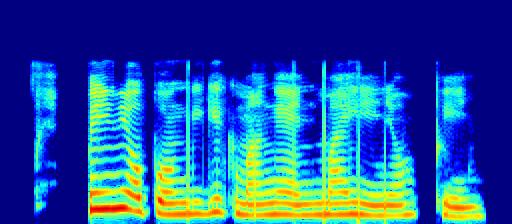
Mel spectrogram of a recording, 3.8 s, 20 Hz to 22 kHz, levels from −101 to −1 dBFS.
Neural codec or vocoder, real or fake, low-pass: autoencoder, 48 kHz, 128 numbers a frame, DAC-VAE, trained on Japanese speech; fake; 7.2 kHz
